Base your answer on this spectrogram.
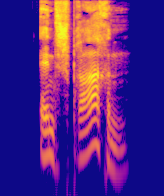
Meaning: first/third-person plural preterite of entsprechen
- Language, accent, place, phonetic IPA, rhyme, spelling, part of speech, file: German, Germany, Berlin, [ɛntˈʃpʁaːxn̩], -aːxn̩, entsprachen, verb, De-entsprachen.ogg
